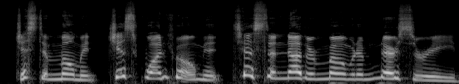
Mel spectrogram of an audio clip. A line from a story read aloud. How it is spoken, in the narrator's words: they wailed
